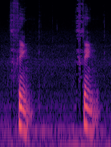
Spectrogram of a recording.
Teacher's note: when I'm saying thing or thank you or that's it um my tongue is sticking out a little bit my tongue is coming out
